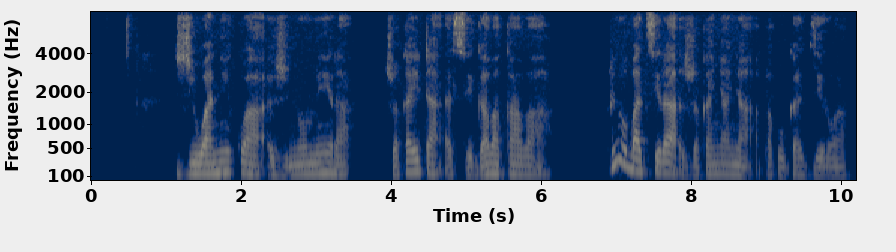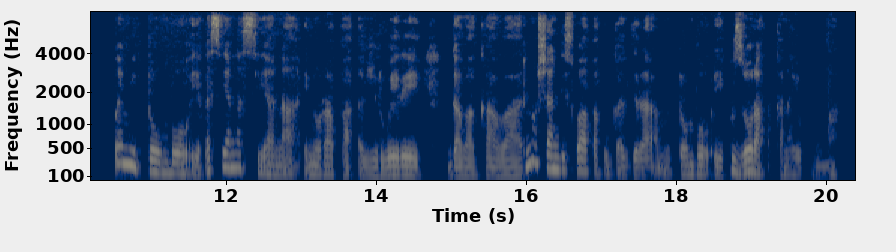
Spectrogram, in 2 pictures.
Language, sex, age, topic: Ndau, female, 25-35, health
